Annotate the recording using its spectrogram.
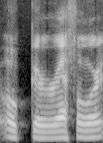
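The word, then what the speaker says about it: Okorafor: right tackle last year okra refer it looks like okafor but there's a couple extra letters in there he's going to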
